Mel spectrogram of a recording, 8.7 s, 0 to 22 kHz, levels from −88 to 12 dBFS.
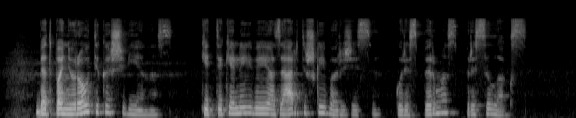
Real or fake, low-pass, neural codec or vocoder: real; 10.8 kHz; none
